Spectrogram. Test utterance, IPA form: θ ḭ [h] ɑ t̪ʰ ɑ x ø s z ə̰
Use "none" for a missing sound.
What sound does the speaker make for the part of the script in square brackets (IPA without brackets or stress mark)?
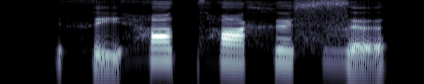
h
